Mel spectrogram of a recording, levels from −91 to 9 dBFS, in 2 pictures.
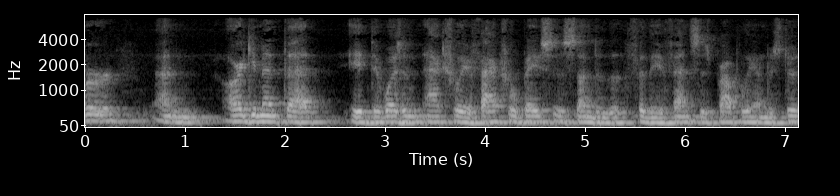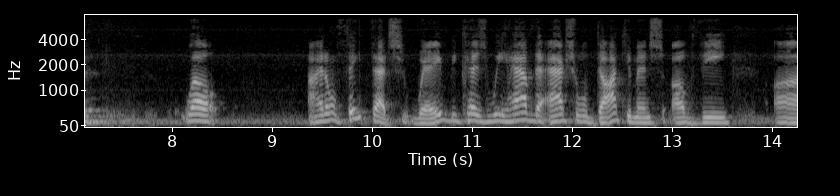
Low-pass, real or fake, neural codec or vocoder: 7.2 kHz; fake; vocoder, 44.1 kHz, 128 mel bands every 256 samples, BigVGAN v2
